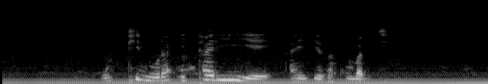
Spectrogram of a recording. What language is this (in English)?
Kinyarwanda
